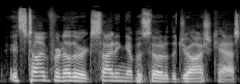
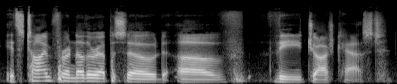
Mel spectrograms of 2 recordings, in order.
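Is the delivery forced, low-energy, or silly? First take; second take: forced; low-energy. First: It is said with forced, overdone enthusiasm. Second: It is said flatly with low energy.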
